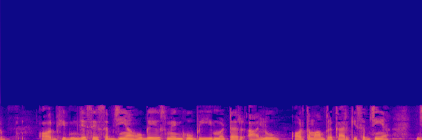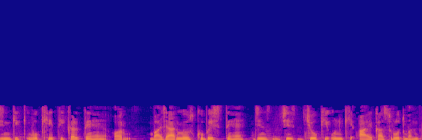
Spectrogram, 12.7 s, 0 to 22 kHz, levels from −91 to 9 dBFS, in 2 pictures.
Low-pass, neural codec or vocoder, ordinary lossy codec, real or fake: 5.4 kHz; none; MP3, 24 kbps; real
